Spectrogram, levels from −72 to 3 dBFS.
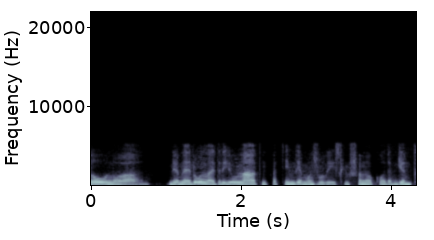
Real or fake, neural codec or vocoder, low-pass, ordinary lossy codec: fake; codec, 16 kHz, 0.5 kbps, X-Codec, HuBERT features, trained on general audio; 5.4 kHz; MP3, 32 kbps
